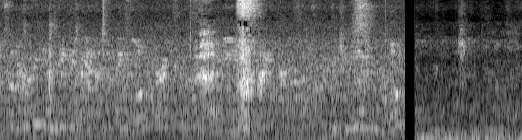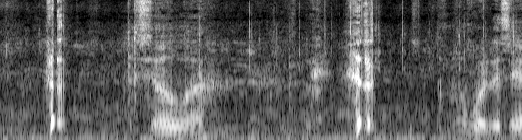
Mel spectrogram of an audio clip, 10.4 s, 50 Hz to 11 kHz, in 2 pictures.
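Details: Intractable hiccups with choking spasms, Oct/Nov 2022; episodes last hours and are worsening; sharp, abrupt vocal catches repeating at irregular intervals.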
